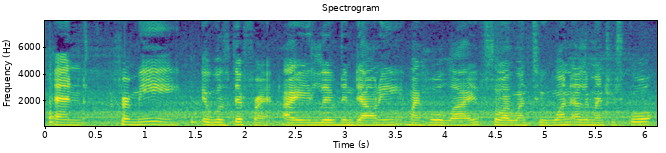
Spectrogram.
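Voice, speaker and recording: A young woman from California, telling a story in a chatty, rambling way for a couple's vlog. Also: medium pitch. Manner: chatty, rambling, lots of likes and restarts. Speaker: vlogger co-host. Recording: outdoor traffic noise behind. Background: street and car noise.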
